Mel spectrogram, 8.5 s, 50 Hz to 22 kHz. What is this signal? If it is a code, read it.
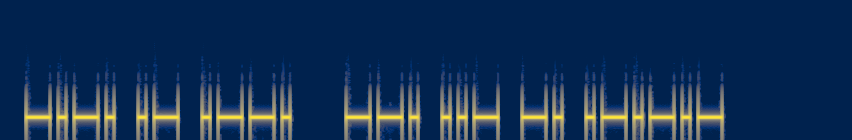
Morse code, heard as a keyed tone, about 15 wpm, 700 Hz. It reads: CAP GUN.
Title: A Sound Of Thunder 15wpm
